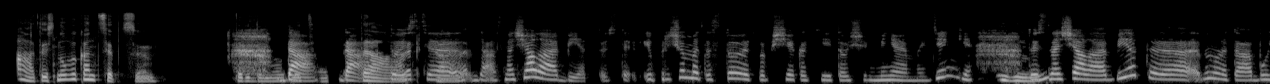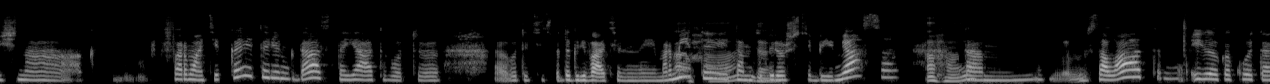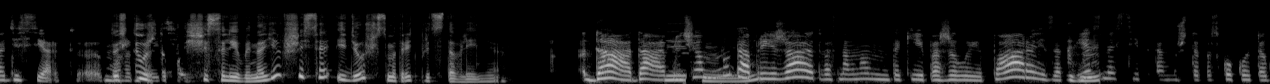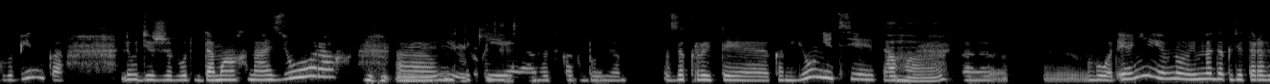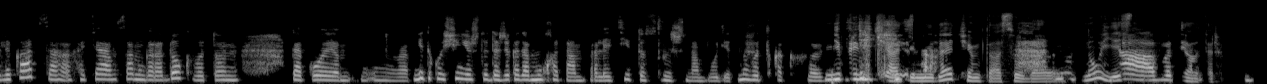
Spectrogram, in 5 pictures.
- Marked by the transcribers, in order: tapping; in English: "кейтеринг"; in French: "мармиты"; in English: "комьюнити"; laughing while speaking: "дикие, да"
- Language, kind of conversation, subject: Russian, podcast, Какой концерт запомнился сильнее всего и почему?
